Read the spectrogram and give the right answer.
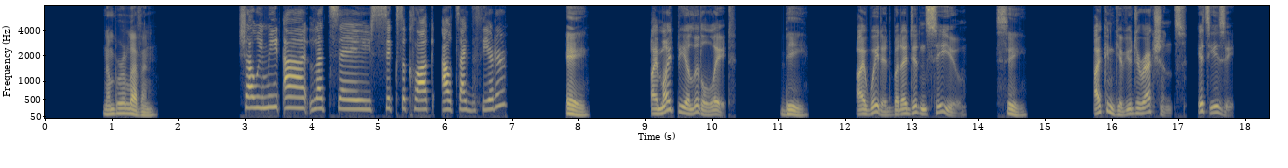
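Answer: A: I might be a little late.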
